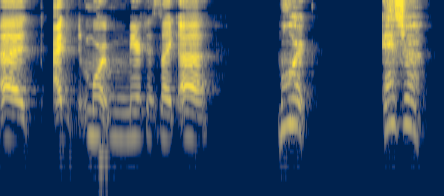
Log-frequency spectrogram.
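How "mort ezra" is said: loud attempted whisper that isn't whisperish. Voicing a character calling to two companions: loud attempted whisper. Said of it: "She's trying to whisper".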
